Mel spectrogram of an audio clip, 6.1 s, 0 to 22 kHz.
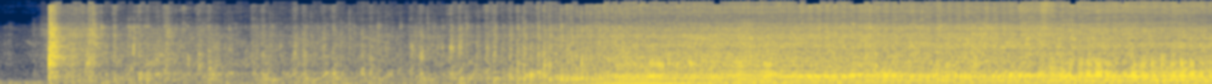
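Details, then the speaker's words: Evinrude Yachtwin 3432C outboard, believed early-1960s and about 2.5–3.5 hp, after repair: sharp pull, a few seconds of cranking, then catches into a steady even two-stroke buzz; mixture screw still unadjusted, running normally. "Not bad for an old motor. Still seems to be running"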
